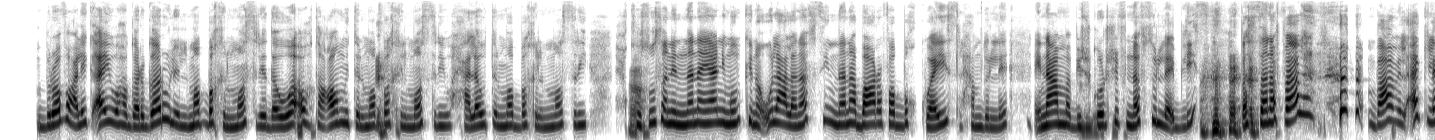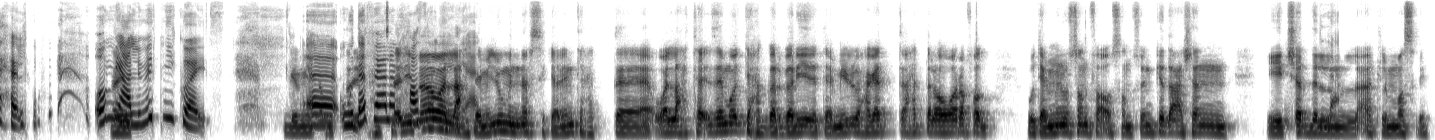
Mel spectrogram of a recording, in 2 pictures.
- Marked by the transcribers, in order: unintelligible speech; chuckle; laugh; tapping; laughing while speaking: "فعلًا باعمل أكل حلو"
- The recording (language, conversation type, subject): Arabic, podcast, إنتوا عادةً بتستقبلوا الضيف بالأكل إزاي؟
